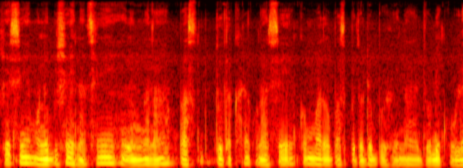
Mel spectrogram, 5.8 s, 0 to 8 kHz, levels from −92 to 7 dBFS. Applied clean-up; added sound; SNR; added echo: none; none; none; none.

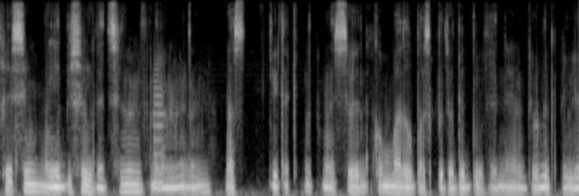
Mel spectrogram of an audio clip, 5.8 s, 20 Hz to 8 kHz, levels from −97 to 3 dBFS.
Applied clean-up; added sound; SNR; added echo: neural diffusion model UNIVERSE++.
